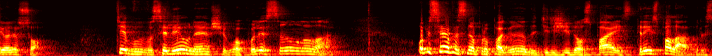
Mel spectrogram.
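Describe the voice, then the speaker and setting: A man with a Brazilian Portuguese accent teaching a recorded video lesson, talking straight to the viewer and loudly calling out example words. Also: on the high side. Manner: animated, addresses viewer directly, shouts example words.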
